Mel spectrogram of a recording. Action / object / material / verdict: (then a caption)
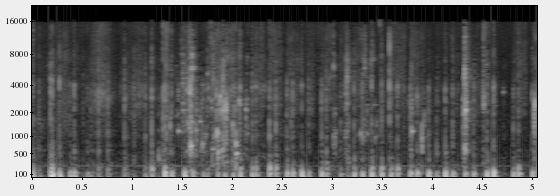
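tap / plastic sports water bottle holding liquid / plastic / none. A black plastic sports water bottle with a blue cap, holding liquid, is tilted, tapped and gently shaken by hand. Quick, dull, low-pitched taps are heard throughout, with a brief slosh of liquid in the middle.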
